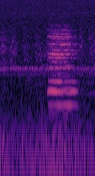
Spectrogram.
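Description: A train horn blares loudly.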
